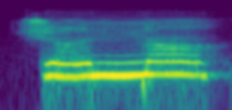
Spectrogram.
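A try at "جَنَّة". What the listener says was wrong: Okay, the only thing you did was you didn't stretch the noon, sorry, long enough. Jannah.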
